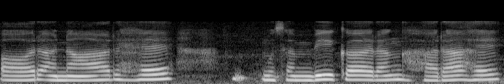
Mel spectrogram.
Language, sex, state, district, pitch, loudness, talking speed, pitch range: Hindi, female, Uttar Pradesh, Hamirpur, 210 Hz, -13 LUFS, 95 wpm, 200-220 Hz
